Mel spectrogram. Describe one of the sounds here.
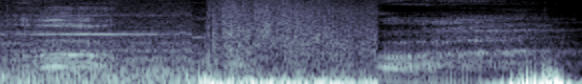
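A helicopter crashes into the ground with a loud thud.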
